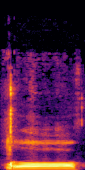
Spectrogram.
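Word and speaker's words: قاف: আমরা অনেকে এটাকে বলি কাফ আসলে কাফ উচ্চারণ ভুল এটাকে এরকম হবে শব্দ হবে দেখেন কফ জিহ্বার গোড়াটা যেখানে শেষ হবে সেখান থেকে ভেসে আসবে মুঠো গোল করে অফ কফ কঠিনের কিছু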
